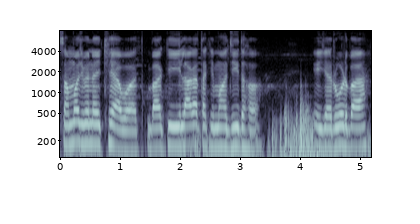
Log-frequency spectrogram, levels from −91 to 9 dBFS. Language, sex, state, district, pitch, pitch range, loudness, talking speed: Bhojpuri, male, Uttar Pradesh, Ghazipur, 155 Hz, 150-165 Hz, -20 LUFS, 150 wpm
